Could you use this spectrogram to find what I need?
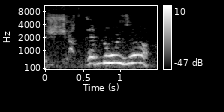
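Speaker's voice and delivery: high mock wife who scolds and then admires the build. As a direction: play the wife yelling then melting. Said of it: "Wife will come like".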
